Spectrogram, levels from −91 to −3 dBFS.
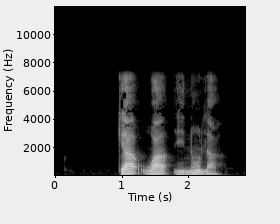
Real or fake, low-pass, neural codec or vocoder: real; 7.2 kHz; none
